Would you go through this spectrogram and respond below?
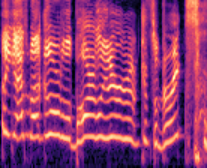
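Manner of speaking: tiniest, very high, little squeaking mouse voice. Retelling how a six-foot guy invited friends to the bar, in a tiny mouse-like voice. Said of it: "he had a voice like the little mouse".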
